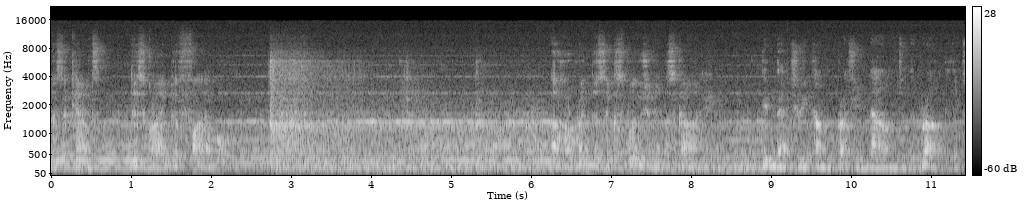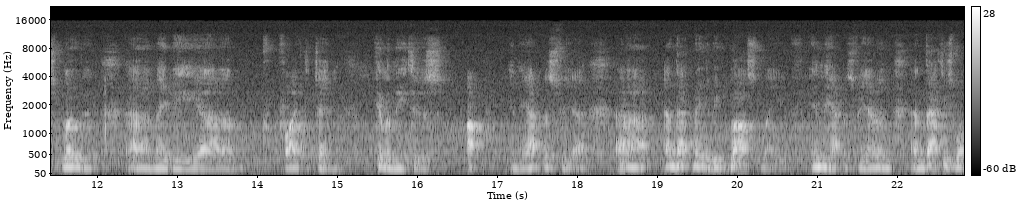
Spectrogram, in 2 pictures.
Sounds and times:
Speech: 0:00.0 - 0:02.2, 0:06.3 - 0:08.3, 0:08.9 - 0:22.8.

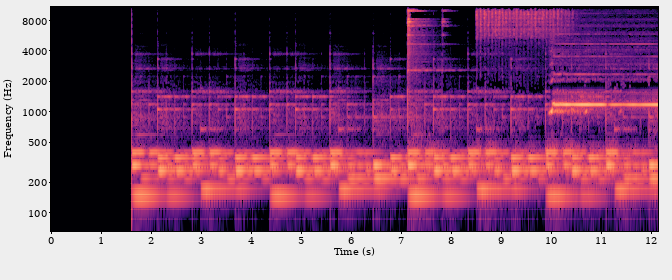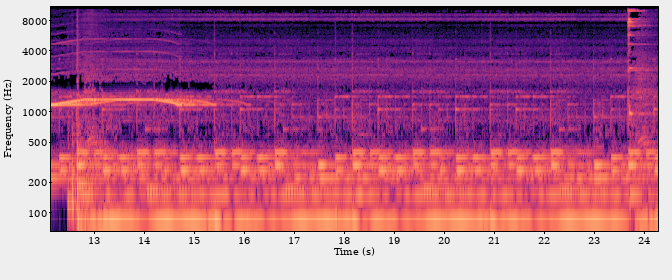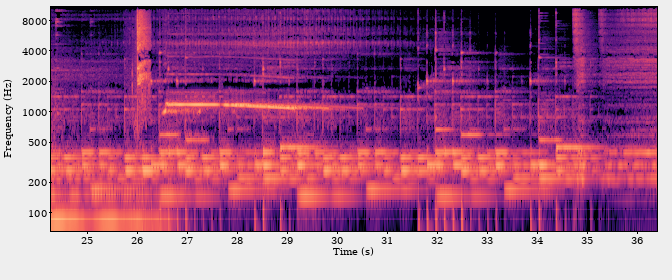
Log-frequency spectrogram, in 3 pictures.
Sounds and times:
Music: 0:01.6 - 0:36.4.

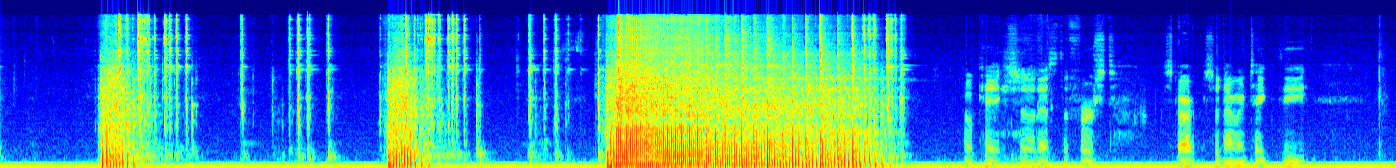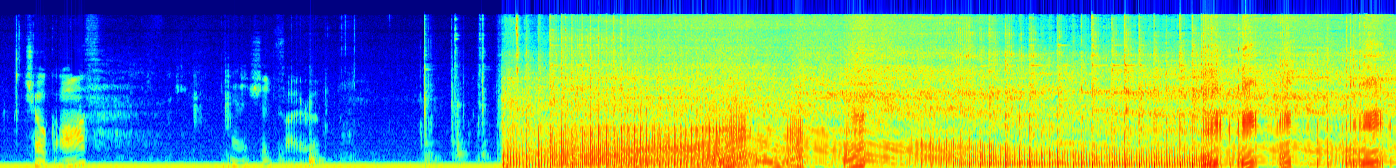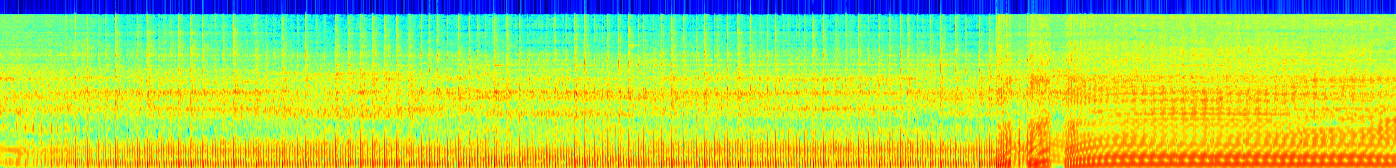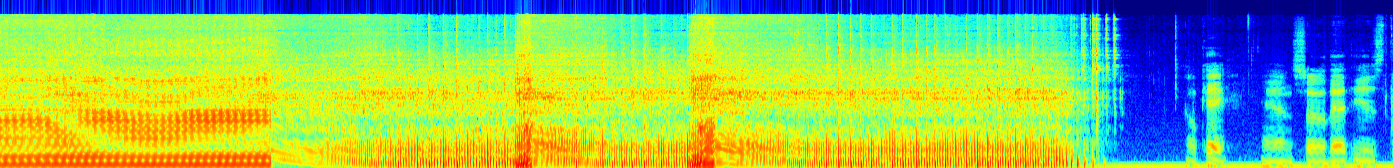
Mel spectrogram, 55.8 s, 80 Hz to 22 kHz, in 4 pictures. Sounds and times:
Chainsaw: 0:01.0 - 0:01.9, 0:03.8 - 0:04.7, 0:06.0 - 0:09.1, 0:18.9 - 0:53.1
Tools: 0:01.2 - 0:03.4, 0:04.0 - 0:06.1, 0:08.8 - 0:09.2, 0:52.6 - 0:53.2
Speech: 0:09.6 - 0:13.1, 0:14.2 - 0:15.0, 0:16.2 - 0:17.2, 0:53.7 - 0:55.8.

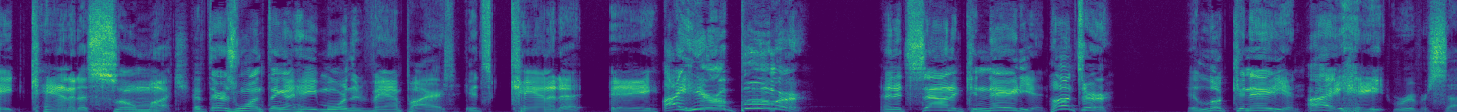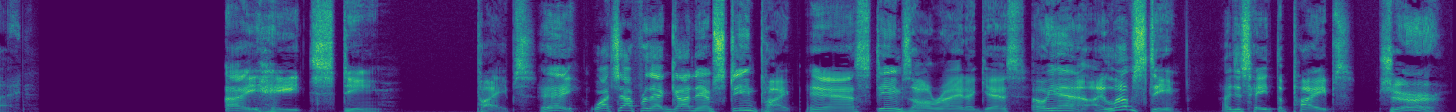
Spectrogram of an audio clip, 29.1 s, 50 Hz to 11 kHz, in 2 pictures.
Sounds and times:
Speech: 0:00.0 - 0:08.1, 0:08.8 - 0:11.2, 0:11.9 - 0:15.0, 0:16.8 - 0:18.6, 0:19.3 - 0:29.1.

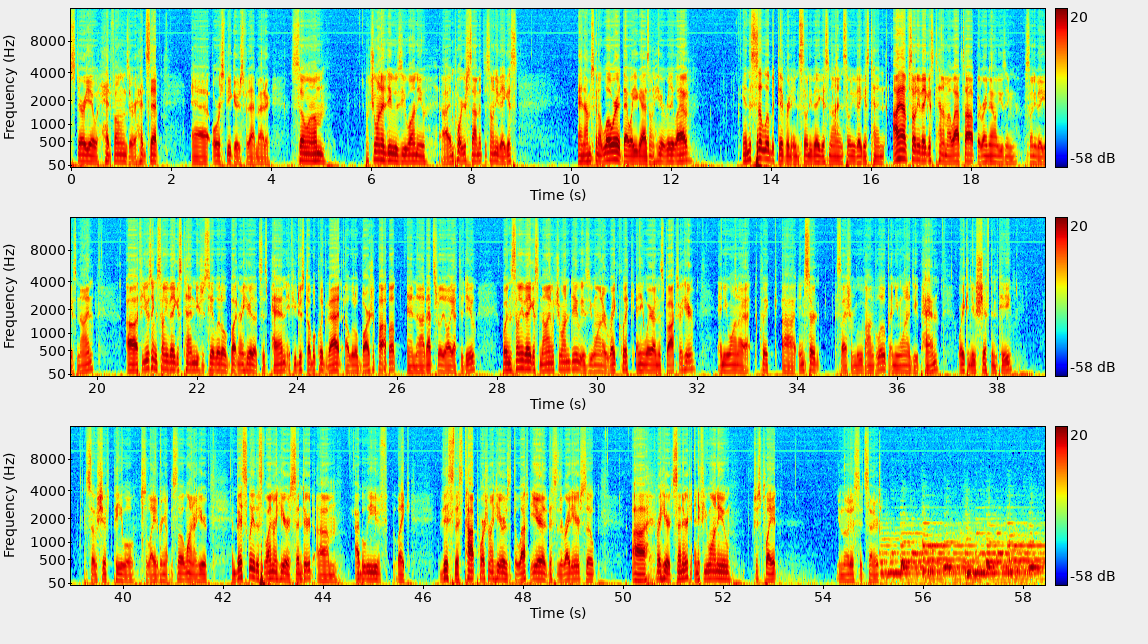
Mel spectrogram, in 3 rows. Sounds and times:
Speech: 0:00.0 - 0:01.8, 0:02.4 - 0:05.2, 0:05.8 - 0:09.0, 0:10.1 - 0:12.5, 0:13.4 - 0:20.0, 0:20.6 - 0:38.4, 0:39.2 - 0:49.5, 0:50.2 - 0:53.2, 0:54.3 - 0:55.2.

